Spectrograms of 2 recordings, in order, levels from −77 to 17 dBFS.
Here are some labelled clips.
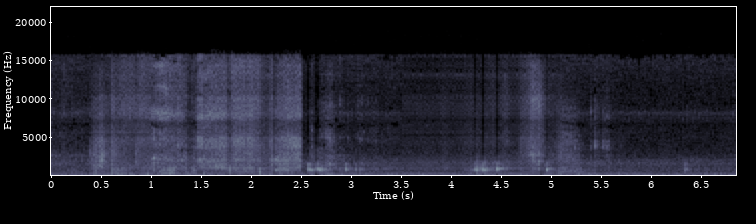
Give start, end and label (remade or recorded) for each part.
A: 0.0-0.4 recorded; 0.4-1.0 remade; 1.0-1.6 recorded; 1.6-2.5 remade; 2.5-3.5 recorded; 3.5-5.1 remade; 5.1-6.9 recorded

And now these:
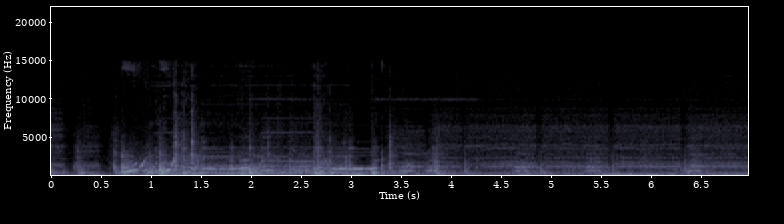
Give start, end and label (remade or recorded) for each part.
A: 0.0-0.4 remade; 0.4-1.2 recorded; 1.2-1.9 remade; 1.9-2.4 recorded; 2.4-7.0 remade

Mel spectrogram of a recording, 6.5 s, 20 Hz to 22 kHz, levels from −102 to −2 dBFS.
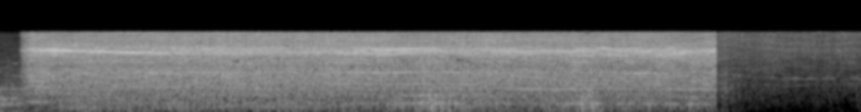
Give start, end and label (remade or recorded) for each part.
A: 0.0-1.3 remade; 1.3-4.7 recorded; 4.7-6.5 remade

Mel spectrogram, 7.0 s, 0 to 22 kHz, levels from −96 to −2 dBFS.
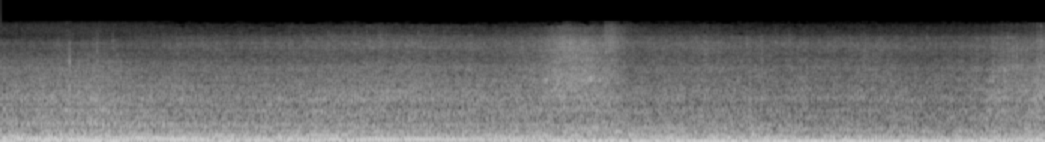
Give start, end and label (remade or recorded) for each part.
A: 0.0-7.0 recorded

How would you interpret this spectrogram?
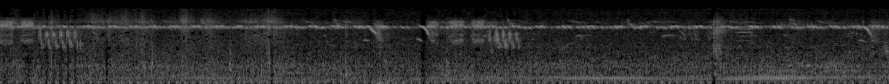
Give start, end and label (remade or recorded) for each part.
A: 0.0-0.8 remade; 0.8-2.4 recorded; 2.4-8.9 remade

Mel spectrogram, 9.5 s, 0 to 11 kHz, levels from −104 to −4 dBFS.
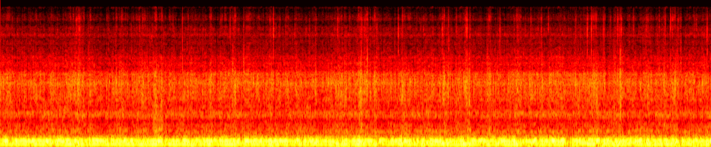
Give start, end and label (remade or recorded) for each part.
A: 0.0-7.6 remade; 7.6-8.2 recorded; 8.2-9.5 remade

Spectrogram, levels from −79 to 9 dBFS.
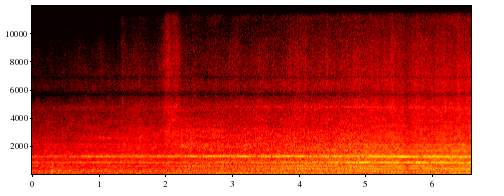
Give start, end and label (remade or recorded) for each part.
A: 0.0-2.3 remade; 2.3-5.0 recorded; 5.0-6.6 remade

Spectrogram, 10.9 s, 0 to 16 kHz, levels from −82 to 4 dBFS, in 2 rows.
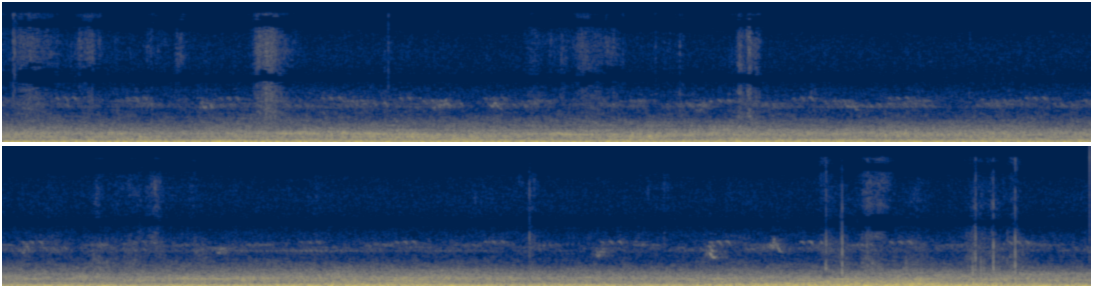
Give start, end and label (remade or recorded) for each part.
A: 0.0-10.9 recorded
